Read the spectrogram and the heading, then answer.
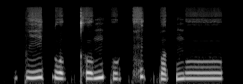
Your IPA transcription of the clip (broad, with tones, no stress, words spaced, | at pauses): piː˨˥t̚ wʊ˨k̚t̪ʰʊ˨˥ŋkʷɐ˨k̚ hɪ˥k̚pɐ˨k̚ŋuː˧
